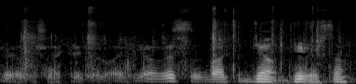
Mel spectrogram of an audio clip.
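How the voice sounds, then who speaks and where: A man's voice: medium pitch, level tone, normal speed, vocal fry. A man, chatting folksily to his horse and his viewers while riding a forest trail. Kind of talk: casual spoken vlog commentary. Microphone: head- or helmet-mounted camera mic. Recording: noisy outdoor camera audio.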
